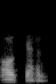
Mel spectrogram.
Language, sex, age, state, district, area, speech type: Telugu, male, 18-30, Andhra Pradesh, Anantapur, urban, conversation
